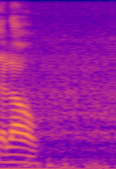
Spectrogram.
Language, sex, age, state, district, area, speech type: Urdu, male, 45-60, Delhi, Central Delhi, urban, read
